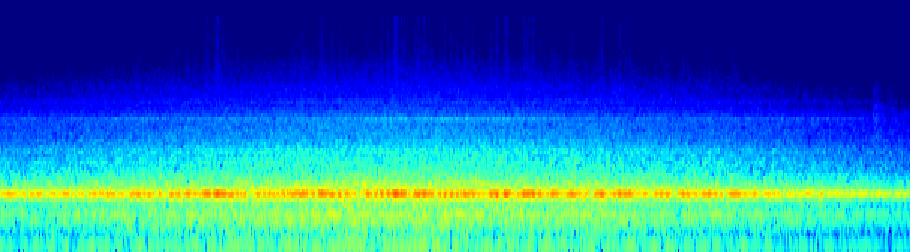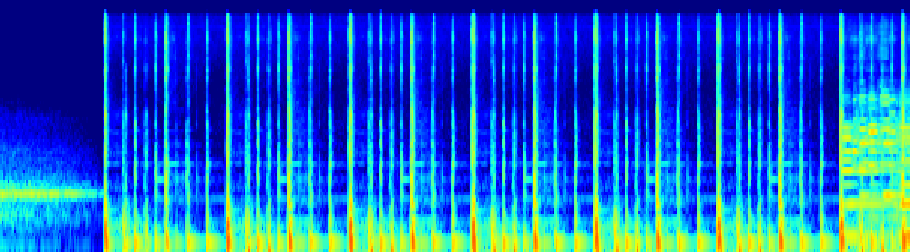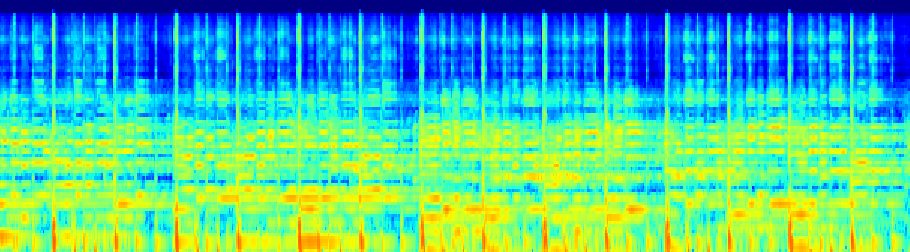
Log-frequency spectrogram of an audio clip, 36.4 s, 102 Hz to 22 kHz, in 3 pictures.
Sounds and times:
Music: 13.6s - 36.4s.

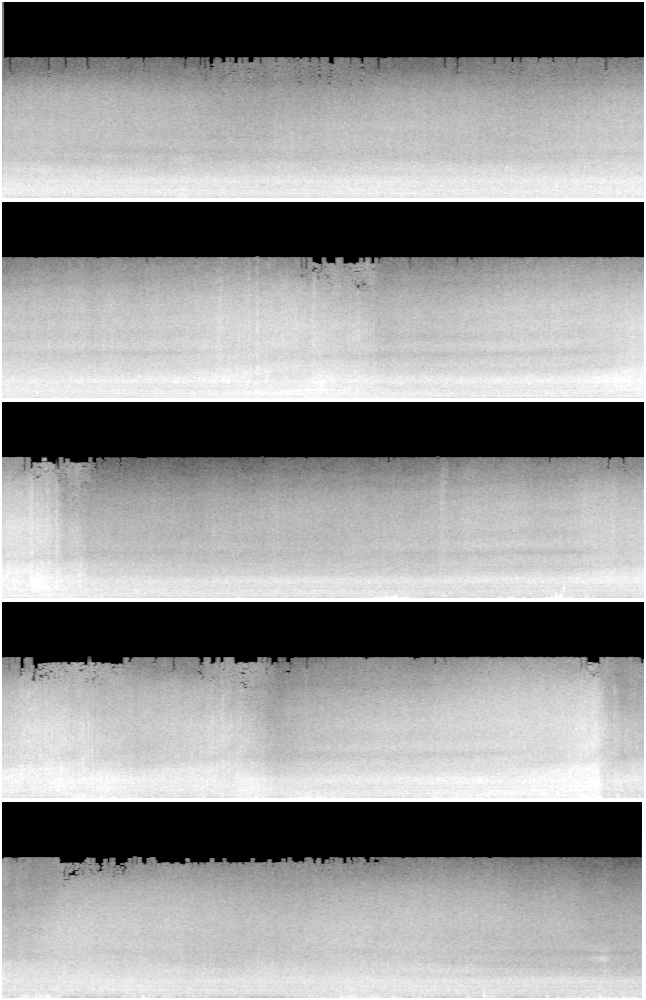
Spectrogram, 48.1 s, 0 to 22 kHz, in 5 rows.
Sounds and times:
Car: 0.0s - 48.1s.

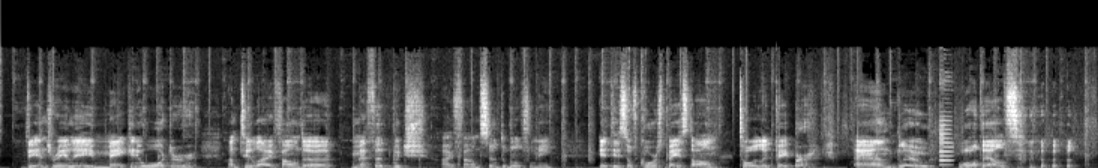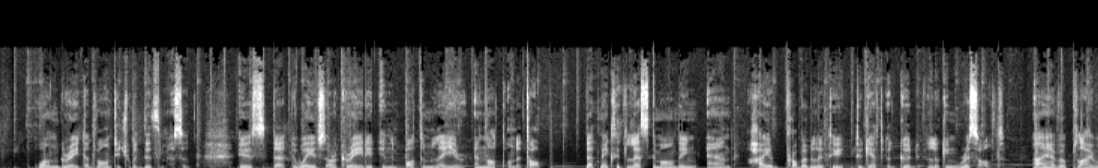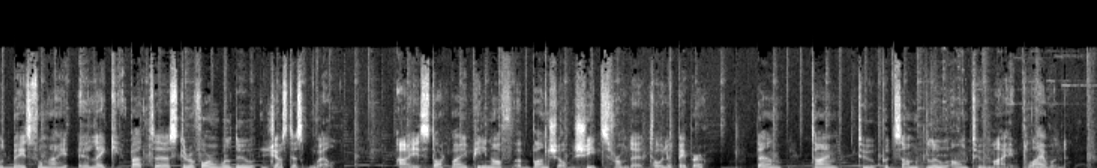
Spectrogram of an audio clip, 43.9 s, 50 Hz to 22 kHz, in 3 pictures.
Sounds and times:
Music: 0.0s - 43.9s
Speech: 0.3s - 7.4s, 8.0s - 13.8s, 15.0s - 17.2s, 17.8s - 33.8s, 34.6s - 38.7s, 39.4s - 43.5s.

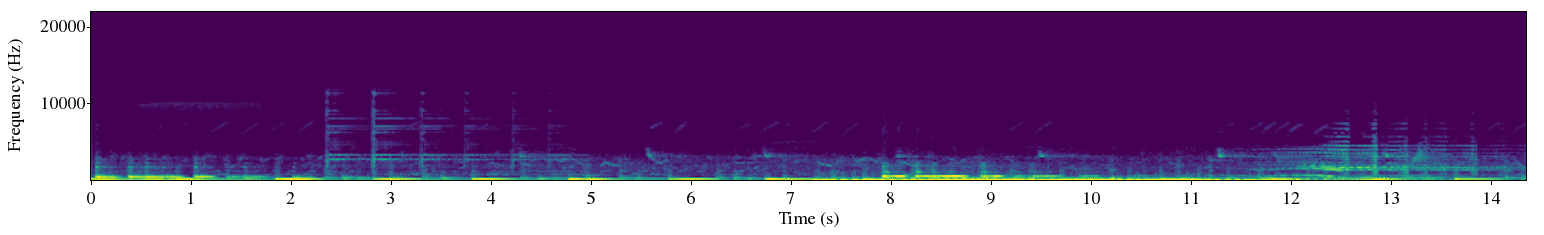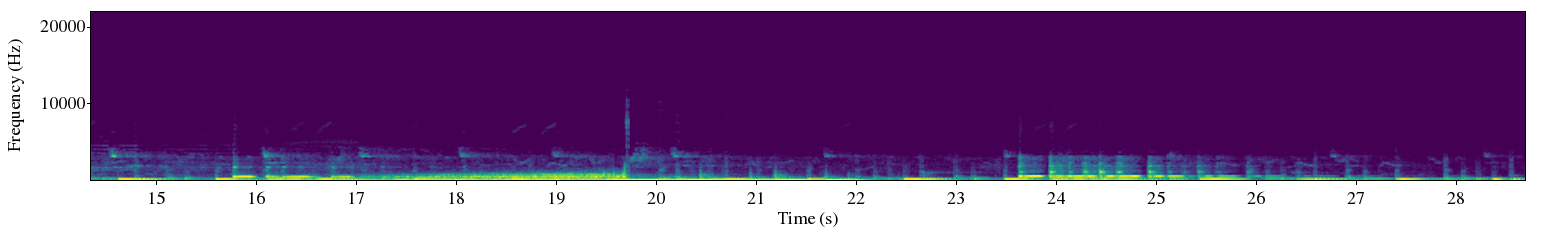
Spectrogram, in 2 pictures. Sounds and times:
Music: 0.0s - 28.6s.

